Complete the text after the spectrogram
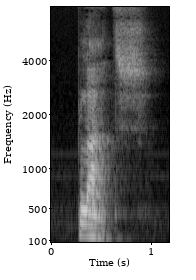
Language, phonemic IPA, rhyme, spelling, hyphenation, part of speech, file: Dutch, /plaːts/, -aːts, plaats, plaats, noun / verb, Nl-plaats.ogg
- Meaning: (noun) 1. place, position 2. a settlement; a town, city, village, hamlet or the like 3. a place, a location in a text 4. Space, especially free space (e.g. volume, area or storage space on a medium)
